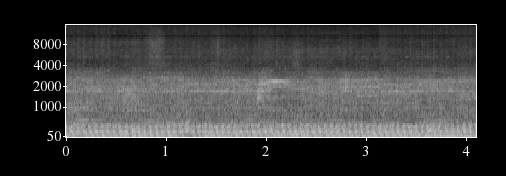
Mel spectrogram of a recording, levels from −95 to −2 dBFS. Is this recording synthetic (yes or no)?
yes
